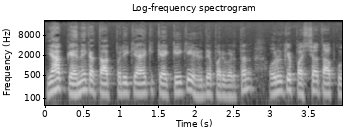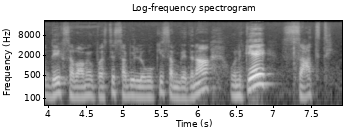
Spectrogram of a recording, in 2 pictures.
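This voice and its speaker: A male teacher explaining a Hindi poem to students, reciting verse lines slowly and then explaining them in casual speech. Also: mid-range voice, lively intonation, a little mellow. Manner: uses fillers like "है ना" and "clear है".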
